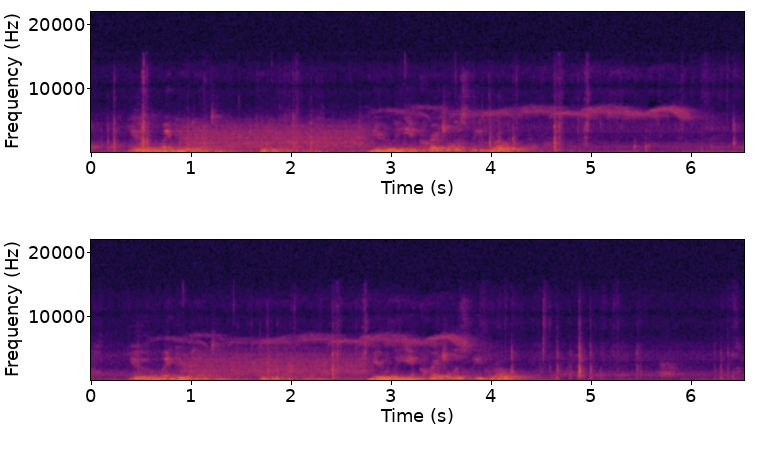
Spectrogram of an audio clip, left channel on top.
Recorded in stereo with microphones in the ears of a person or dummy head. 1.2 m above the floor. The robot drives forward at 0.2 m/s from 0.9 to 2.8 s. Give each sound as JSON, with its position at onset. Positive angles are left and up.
{"t": 0.4, "sound": "a woman speaking", "side_deg": -5, "distance_m": 1.1}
